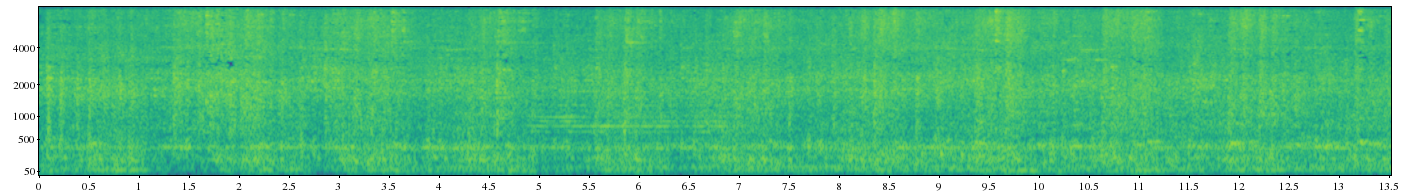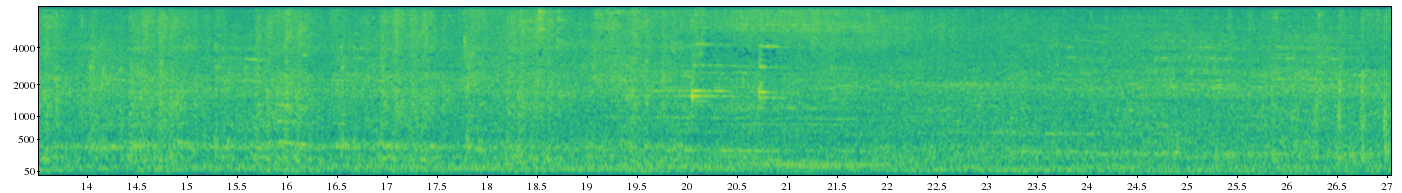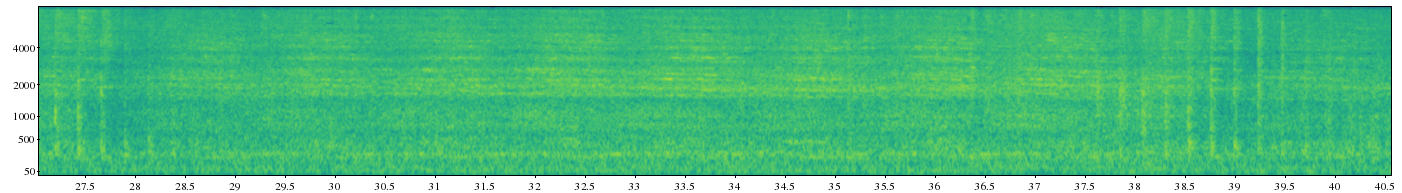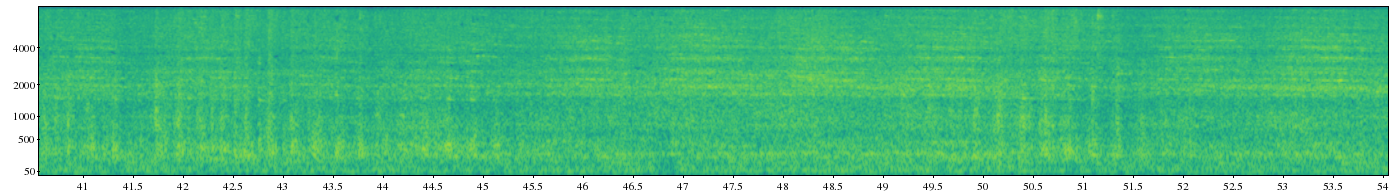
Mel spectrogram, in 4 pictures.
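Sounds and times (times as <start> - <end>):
train wheels clickety-clack: 0.0 - 21.8, 23.0 - 54.0.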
